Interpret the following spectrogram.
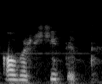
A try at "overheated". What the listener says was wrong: Overheated, maybe. Overheated. That's just an American pronunciation with a D sound instead of the T sound, but yeah, you did a nice job.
